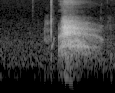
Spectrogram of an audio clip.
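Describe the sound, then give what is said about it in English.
A single quiet slurping sip of Dr. Pepper soda, preceded by a faint click, lasting well under a second with no talking around it. “Pepper, but I am going to take a sip because it is a delicious beverage.”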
